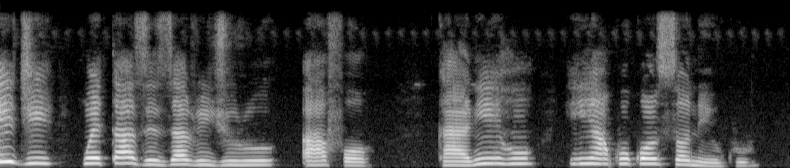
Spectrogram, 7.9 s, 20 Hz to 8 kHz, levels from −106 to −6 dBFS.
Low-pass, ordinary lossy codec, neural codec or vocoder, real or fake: 7.2 kHz; none; none; real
